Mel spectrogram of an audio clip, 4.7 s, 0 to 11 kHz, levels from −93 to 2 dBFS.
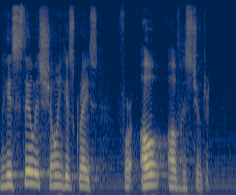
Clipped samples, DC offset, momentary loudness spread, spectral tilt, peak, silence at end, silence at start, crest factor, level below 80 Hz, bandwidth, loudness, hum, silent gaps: under 0.1%; under 0.1%; 17 LU; -5.5 dB/octave; -16 dBFS; 0.55 s; 0 s; 20 dB; -78 dBFS; 10.5 kHz; -35 LUFS; none; none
